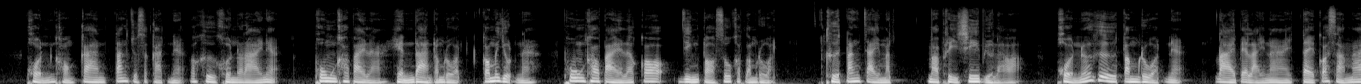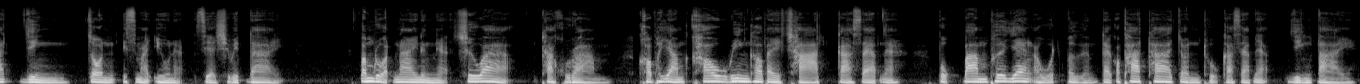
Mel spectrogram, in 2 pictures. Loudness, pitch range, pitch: -15 LUFS, 95-125 Hz, 105 Hz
